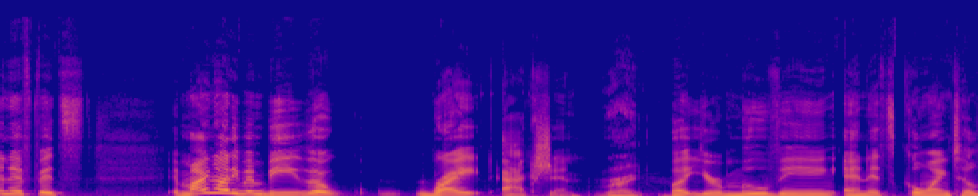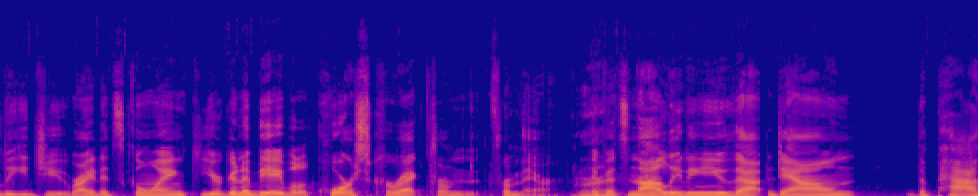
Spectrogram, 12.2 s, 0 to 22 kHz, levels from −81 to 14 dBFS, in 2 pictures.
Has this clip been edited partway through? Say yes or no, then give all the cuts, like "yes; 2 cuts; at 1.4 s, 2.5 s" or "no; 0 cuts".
no; 0 cuts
